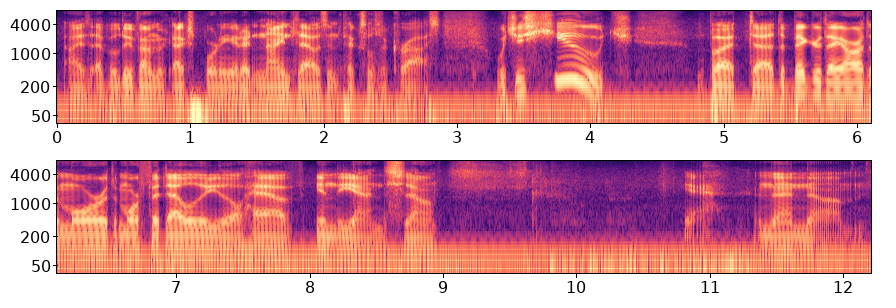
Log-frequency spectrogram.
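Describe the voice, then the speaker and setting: A man giving a casual screen-recorded software tutorial, informally thinking aloud and muttering to himself as he works. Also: on the low side, smooth, poor audio. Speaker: tutorial host, hobbyist game developer.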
